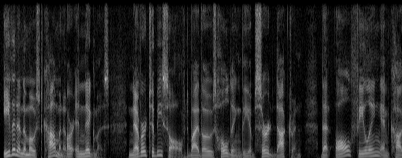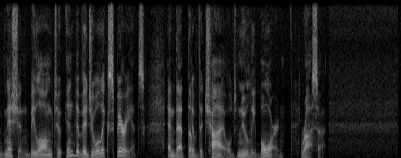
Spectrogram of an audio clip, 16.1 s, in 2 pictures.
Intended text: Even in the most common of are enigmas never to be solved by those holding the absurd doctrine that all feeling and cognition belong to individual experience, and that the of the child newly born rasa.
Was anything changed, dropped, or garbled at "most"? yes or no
no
